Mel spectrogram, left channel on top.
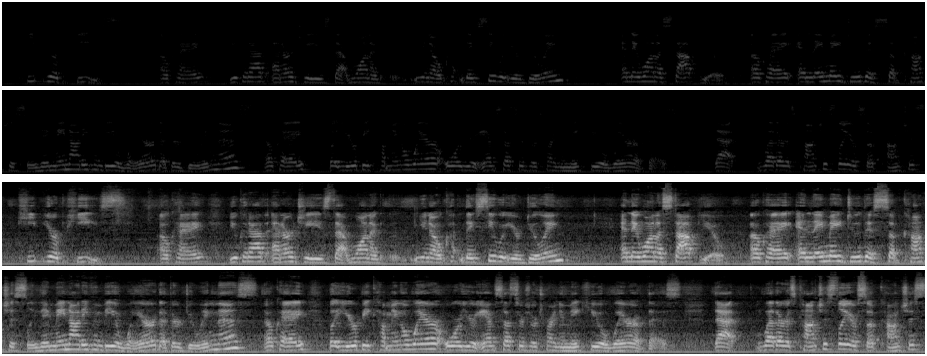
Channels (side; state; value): left; quieter; 35.6 dB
